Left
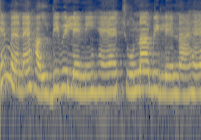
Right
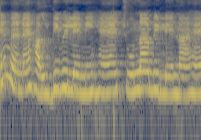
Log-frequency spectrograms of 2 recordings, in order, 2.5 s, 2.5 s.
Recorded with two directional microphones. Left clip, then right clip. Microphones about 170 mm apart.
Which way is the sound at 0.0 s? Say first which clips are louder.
Even; 15° right (ahead or behind).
